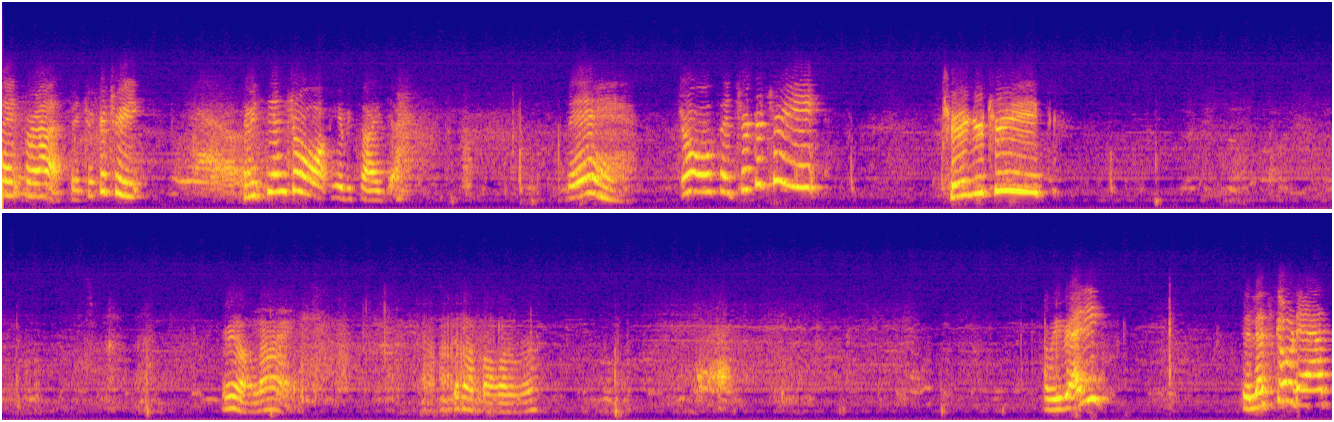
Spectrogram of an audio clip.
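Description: An adult woman speaks close by with animation.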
